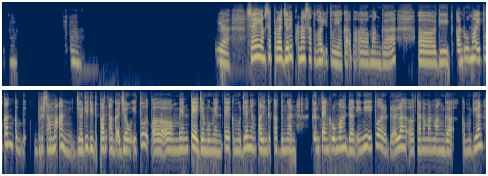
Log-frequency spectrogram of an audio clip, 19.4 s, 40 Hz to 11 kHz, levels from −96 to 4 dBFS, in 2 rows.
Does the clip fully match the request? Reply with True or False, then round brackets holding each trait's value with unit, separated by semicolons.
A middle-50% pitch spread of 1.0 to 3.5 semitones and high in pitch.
True (3.2 semitones; 215 Hz)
